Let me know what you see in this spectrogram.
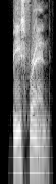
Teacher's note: You may expect best friend but the final T may become difficult to hear.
